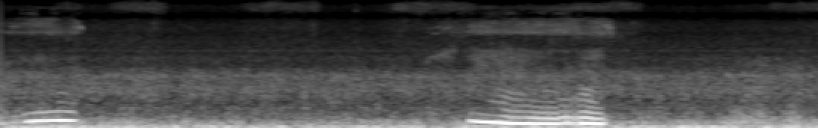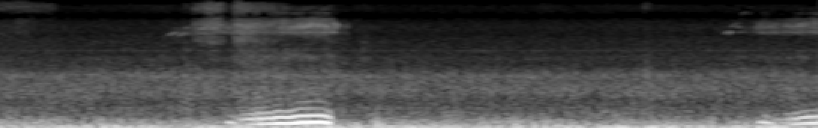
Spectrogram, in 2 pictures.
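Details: Sleeping rescue cat on a bed: soft, rising squeaky puffs about every four seconds over a steady low hum; the cat's usual puffing snores in sleep.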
